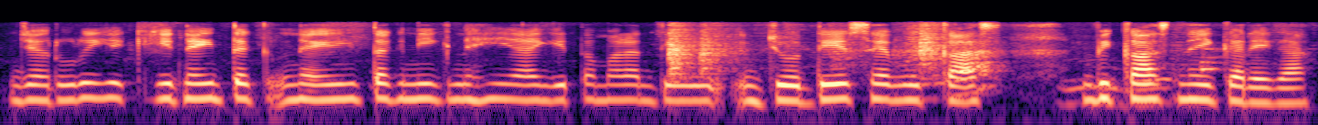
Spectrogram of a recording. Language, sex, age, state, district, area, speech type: Hindi, female, 30-45, Uttar Pradesh, Sonbhadra, rural, spontaneous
